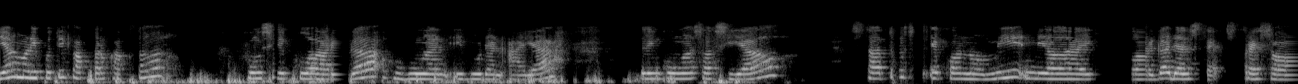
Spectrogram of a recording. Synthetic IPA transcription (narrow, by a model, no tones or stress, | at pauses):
jaŋməliput̪ifak̚t̪ɔrfak̚t̪ɔr | fuŋsikluarɡahubuŋanḭbudanajah | liŋkuŋansosial | st̪at̪ʊsekonominilajk | luarɡadansɛst̪ɾɛsɔ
